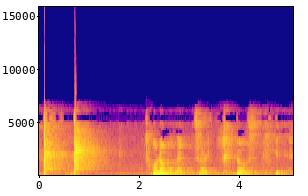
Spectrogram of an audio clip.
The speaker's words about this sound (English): And Srivas Thakur clapped his hands three times.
